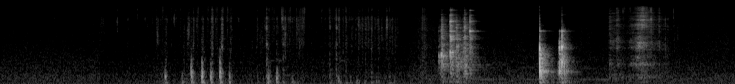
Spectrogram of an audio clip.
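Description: A broad kitchen knife working on an end-grain wooden cutting board, scraping salted pollock roe out of its sac. There is a run of quick light taps about two seconds in, then the blade scraping across the board, two sharp knocks on the wood a little after five seconds, and a last short scrape.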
